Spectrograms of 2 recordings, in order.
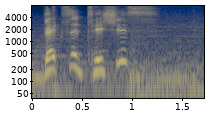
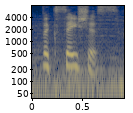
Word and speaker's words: vexatious: Is it vexatitious? Vexatious.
